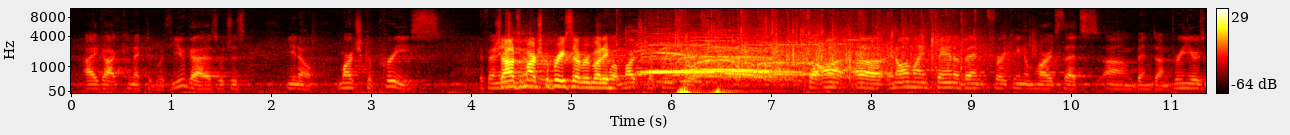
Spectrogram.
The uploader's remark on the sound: Live from RECONNECT YEAH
